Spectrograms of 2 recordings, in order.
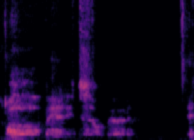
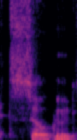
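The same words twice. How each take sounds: First: Awed whisper. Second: Said in the usual way. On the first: Real, not acted. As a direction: breathe it out, savouring. Savouring the perfume, whispers.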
